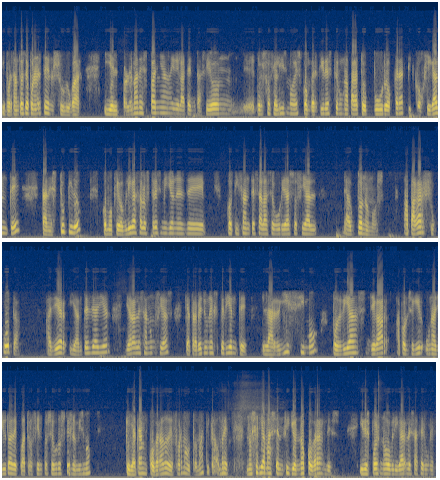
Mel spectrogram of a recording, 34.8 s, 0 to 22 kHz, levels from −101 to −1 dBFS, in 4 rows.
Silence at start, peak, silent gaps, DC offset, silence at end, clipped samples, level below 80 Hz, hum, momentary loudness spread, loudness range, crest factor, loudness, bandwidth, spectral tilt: 0 s; -6 dBFS; none; 0.5%; 0.05 s; under 0.1%; -52 dBFS; none; 10 LU; 3 LU; 16 dB; -21 LUFS; 8.8 kHz; -7 dB/octave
